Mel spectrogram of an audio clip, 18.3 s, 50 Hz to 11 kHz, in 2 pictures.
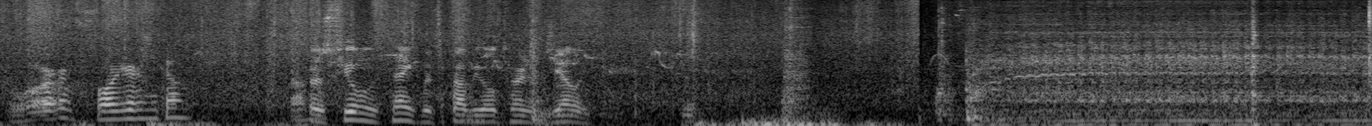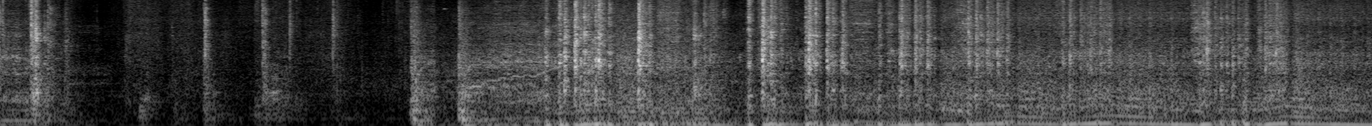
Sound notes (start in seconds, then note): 6.3 car engine whining; 12.2 car engine revving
